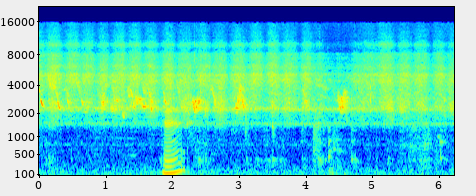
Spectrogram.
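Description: Birds chirping faintly and often over a steady high hiss.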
